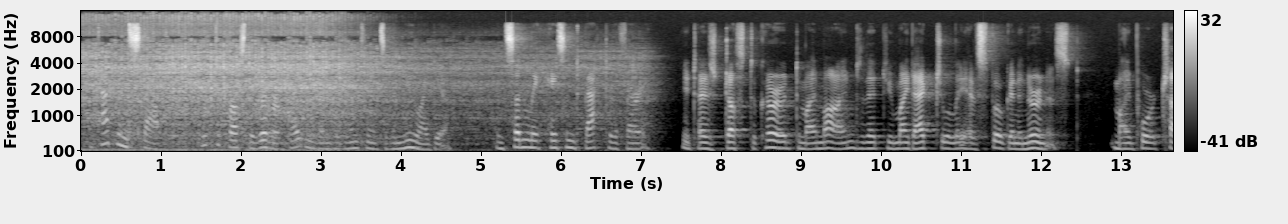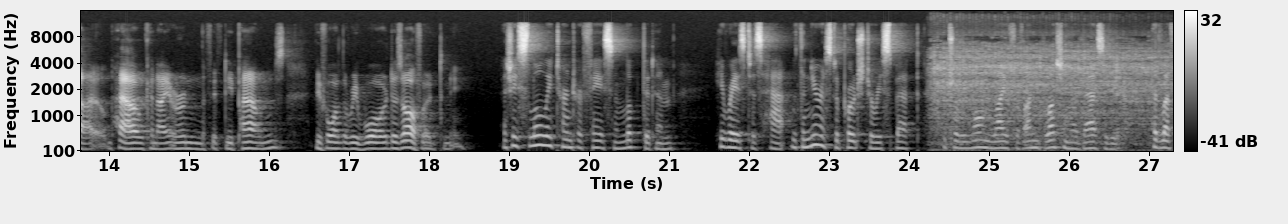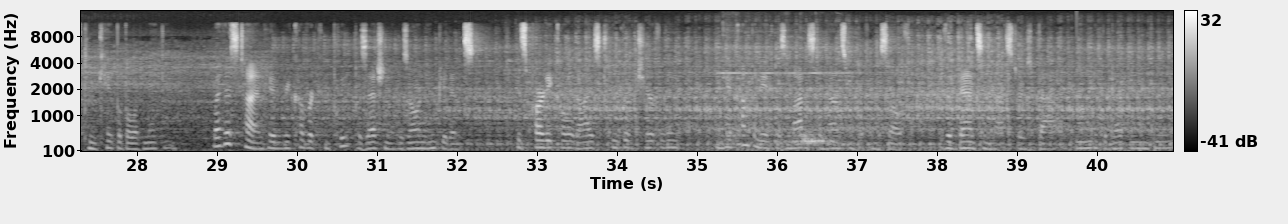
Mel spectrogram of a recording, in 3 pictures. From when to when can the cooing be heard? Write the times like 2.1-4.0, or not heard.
35.2-37.0.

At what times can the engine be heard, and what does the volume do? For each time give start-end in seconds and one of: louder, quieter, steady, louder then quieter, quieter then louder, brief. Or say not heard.
0.0-7.2 quieter
24.2-40.9 louder.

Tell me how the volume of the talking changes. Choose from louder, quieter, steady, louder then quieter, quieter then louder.
steady.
